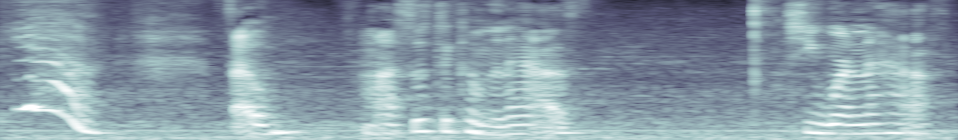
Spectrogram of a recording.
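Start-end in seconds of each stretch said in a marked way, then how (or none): 0.1-0.5 high, strained yeah; squeaked-out yeah; confirming the baby to mom; panicked yeah. Retold or imitated. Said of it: "I'm like".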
